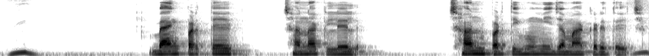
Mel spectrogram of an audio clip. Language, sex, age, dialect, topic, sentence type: Maithili, male, 18-24, Southern/Standard, banking, statement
